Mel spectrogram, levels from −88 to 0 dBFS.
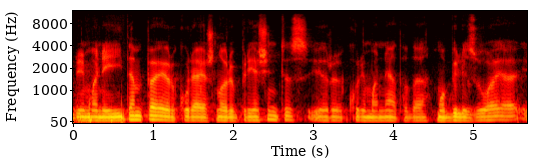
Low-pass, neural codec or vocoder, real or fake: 10.8 kHz; vocoder, 24 kHz, 100 mel bands, Vocos; fake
